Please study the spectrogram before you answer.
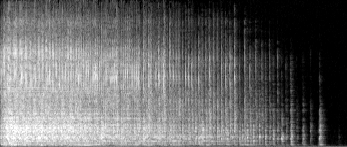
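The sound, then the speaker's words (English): Spinning selection wheel rattles with rapid ratcheting clicks that are loud at first, then slow and spread apart as the wheel loses speed and stops. “Anyway, so let me spin and see what I'm going to review in the next episode.”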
